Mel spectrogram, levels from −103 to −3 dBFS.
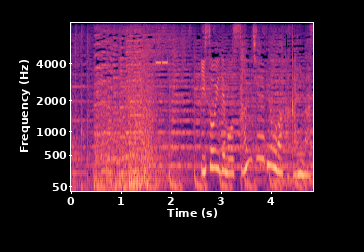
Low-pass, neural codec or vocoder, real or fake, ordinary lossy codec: none; none; real; none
